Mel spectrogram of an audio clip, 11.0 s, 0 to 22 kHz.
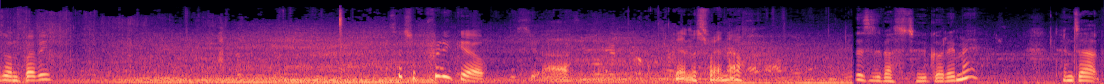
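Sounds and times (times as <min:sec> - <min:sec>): vehicle engine running: 0:00.0 - 0:08.6.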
